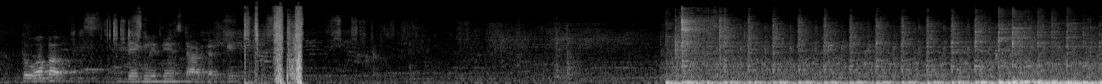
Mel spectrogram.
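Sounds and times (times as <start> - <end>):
motorcycle engine thumping idle: 6.6 - 11.0.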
